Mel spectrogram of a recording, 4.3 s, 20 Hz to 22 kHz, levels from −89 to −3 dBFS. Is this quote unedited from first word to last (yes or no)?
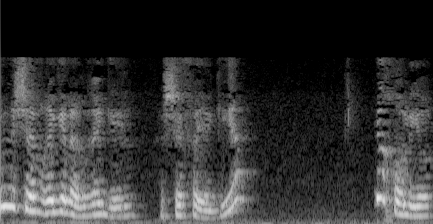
yes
